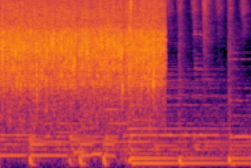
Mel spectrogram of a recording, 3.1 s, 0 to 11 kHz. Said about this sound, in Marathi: 2 लवंग आणि 7 ते 8 लसणीच्या पाकळ्या ठेचून फोडणी टाकलेल्या आहेत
